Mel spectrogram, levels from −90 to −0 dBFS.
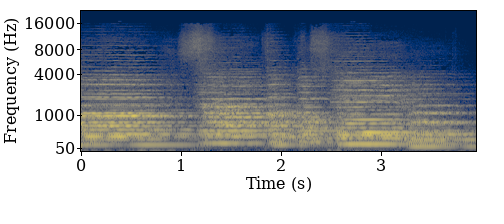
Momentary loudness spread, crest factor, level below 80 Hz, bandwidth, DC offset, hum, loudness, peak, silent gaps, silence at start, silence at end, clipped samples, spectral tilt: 9 LU; 16 dB; -58 dBFS; 16 kHz; under 0.1%; none; -22 LUFS; -6 dBFS; none; 0 s; 0 s; under 0.1%; -5.5 dB/octave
